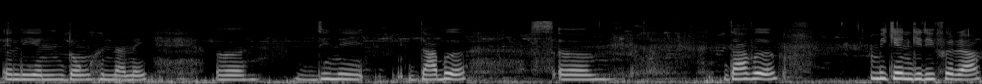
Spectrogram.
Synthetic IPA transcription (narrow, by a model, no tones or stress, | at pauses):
elijendɔŋɦɯnːanɯj | dinidabɯ | dabɯ | biɡenɡiɾipʰɯɾa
